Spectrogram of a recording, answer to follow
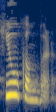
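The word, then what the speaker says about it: cucumber: लेकिन यहाँ पे वाई तो नहीं है, बट इसे हम क्यू बोलेंगे शुरू में, क्यू, और फिर इसे हम क बोलेंगे। एक यू की प्रोनाउंसिएशन यू है और एक यू की प्रोनाउंसिएशन अ है, तो ये है क्यूकम्बर। कहाँ स्ट्रेस? क्यू पे, क्यूकम्बर। ओके, जैसे आप सवाल पूछो ना क्यों, तो क्यूकम्बर।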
